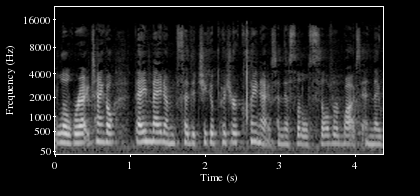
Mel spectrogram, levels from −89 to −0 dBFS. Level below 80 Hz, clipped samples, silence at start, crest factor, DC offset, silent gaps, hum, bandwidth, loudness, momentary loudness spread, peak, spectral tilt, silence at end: -66 dBFS; under 0.1%; 0 s; 18 dB; under 0.1%; none; none; 15.5 kHz; -26 LUFS; 10 LU; -8 dBFS; -4.5 dB/octave; 0 s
